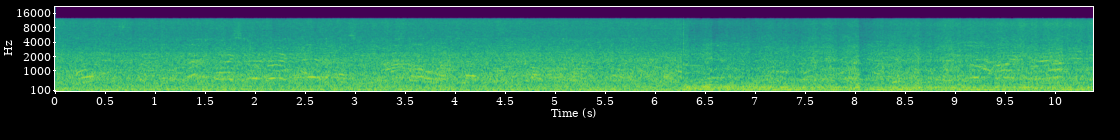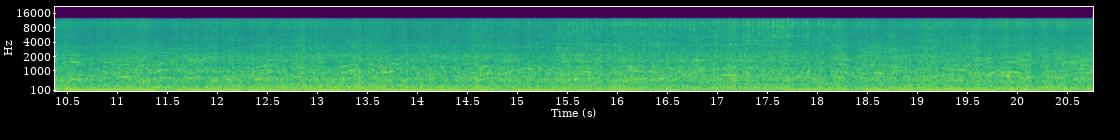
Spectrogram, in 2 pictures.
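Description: A crowd of people chatters nearby outdoors.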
